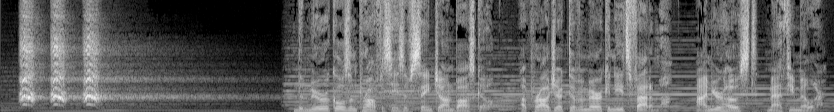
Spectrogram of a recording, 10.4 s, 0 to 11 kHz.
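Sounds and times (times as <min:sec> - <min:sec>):
crows cawing harshly: 0:00.0 - 0:03.5
speech: 0:03.6 - 0:10.4.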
